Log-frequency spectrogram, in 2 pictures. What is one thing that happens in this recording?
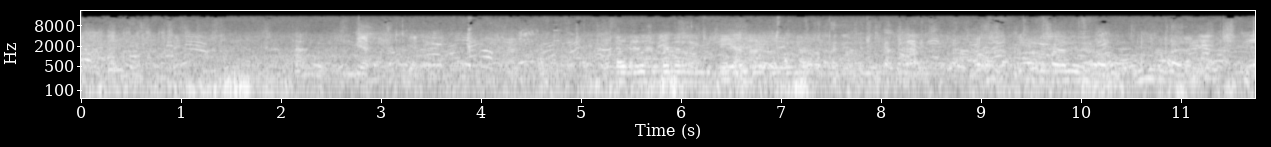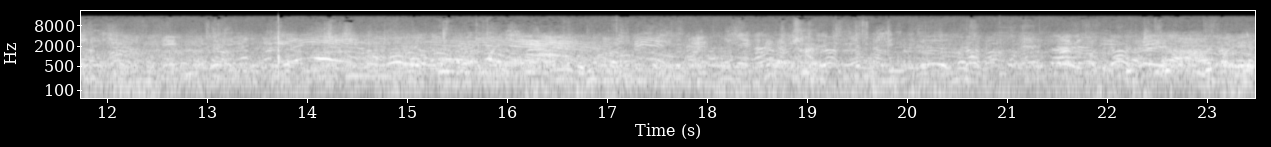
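A crowd of spectators chatters and calls out in the distance.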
